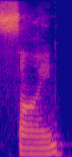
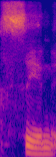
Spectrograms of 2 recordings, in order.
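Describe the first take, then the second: First: The vowel is long, like in 'pine'. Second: The vowel is short, like in 'pin'. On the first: The speaker calls it right. "it's sine" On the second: The speaker calls it wrong. "I've heard a lot of people say sin. It is not sin"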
